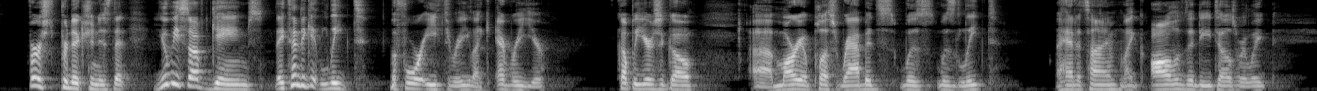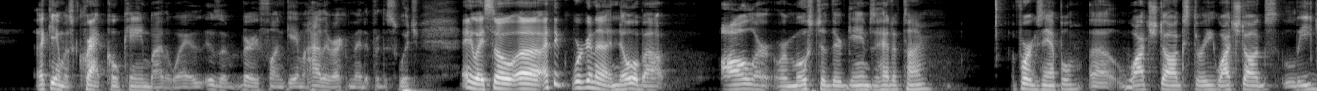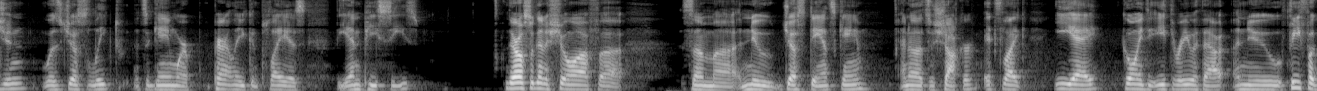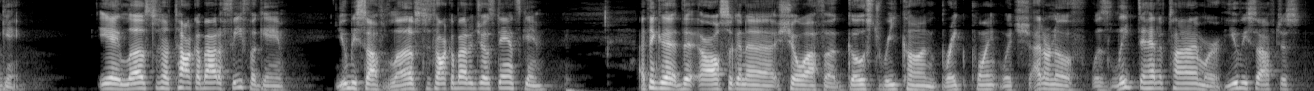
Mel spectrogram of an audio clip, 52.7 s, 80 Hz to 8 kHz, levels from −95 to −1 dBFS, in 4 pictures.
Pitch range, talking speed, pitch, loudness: 135-165 Hz, 200 wpm, 145 Hz, -24 LUFS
